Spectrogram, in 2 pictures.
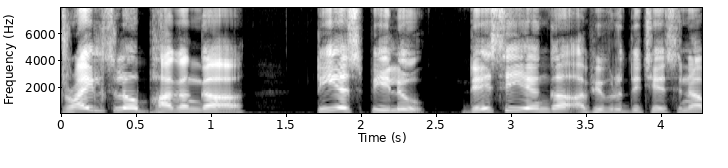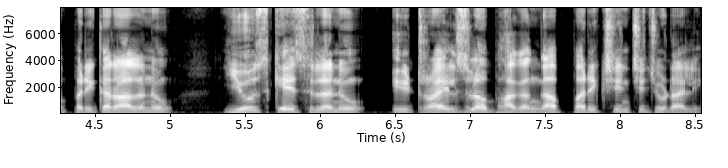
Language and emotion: Telugu, neutral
